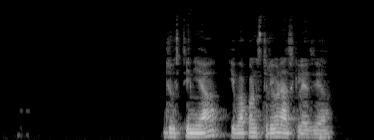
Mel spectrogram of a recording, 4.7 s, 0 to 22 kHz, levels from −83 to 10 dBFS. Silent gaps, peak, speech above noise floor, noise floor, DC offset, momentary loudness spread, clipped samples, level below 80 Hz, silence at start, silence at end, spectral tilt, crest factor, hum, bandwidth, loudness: none; -4 dBFS; 66 dB; -85 dBFS; under 0.1%; 10 LU; under 0.1%; -50 dBFS; 2.05 s; 0.55 s; -7 dB/octave; 20 dB; none; 9 kHz; -20 LUFS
